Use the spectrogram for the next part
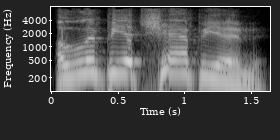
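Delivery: high, slow, grand announcer voice; hammed-up showbiz intro; mock grand announcer. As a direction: announce it like a big title, drawn out. Mock grand show opening.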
